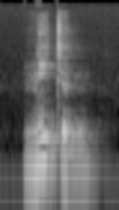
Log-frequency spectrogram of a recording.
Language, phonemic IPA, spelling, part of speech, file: Dutch, /ˈnitə(n)/, nieten, verb / noun, Nl-nieten.ogg
- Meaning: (verb) 1. to staple 2. synonym of genieten; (noun) plural of niet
